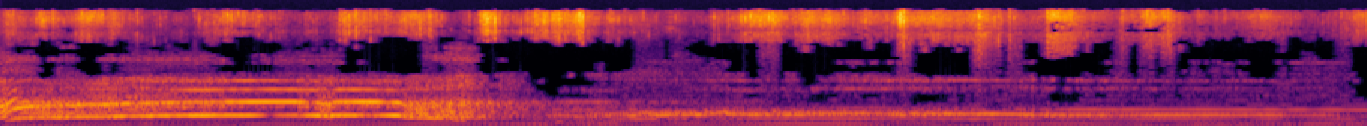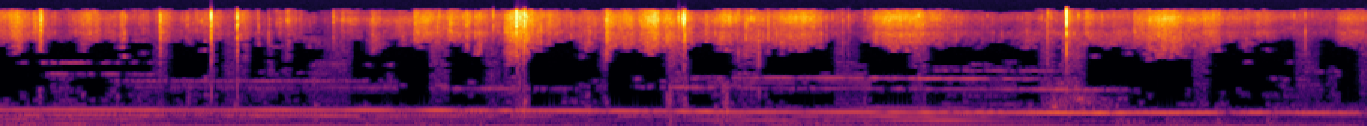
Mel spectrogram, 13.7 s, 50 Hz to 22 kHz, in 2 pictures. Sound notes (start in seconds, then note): 1.8 howl; 7.3 long howl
